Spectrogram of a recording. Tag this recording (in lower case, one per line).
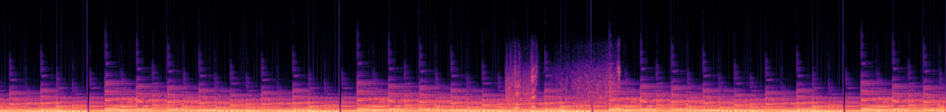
synthesizer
